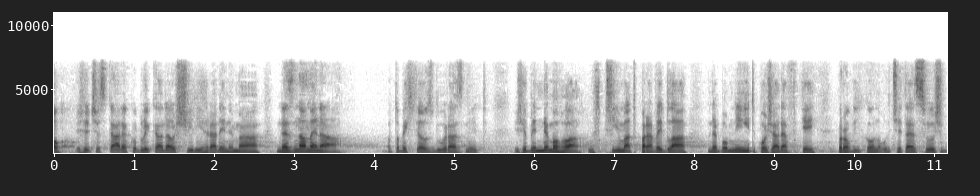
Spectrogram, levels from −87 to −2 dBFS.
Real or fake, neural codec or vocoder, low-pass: fake; codec, 16 kHz, 1.1 kbps, Voila-Tokenizer; 7.2 kHz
